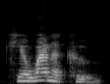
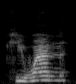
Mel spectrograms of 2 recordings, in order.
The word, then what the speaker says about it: Kiwanuka: Michael Kiwanaku. No. Kiwanuka.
